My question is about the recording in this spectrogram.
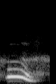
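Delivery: high, loud exhaled whew of relief; relieved whew. Retold or imitated. Mom retelling her son's relief over his grades, loud high whew. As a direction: let the air out like a weight just lifted. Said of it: "He's like".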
